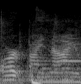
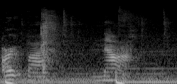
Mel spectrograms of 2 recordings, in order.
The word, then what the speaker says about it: Art by Nye: So for those of you who are wondering, I kind of pronounce my channel name as Art by Nye, but it's not Art by Nye really. It's more like Art by Nah, okay?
